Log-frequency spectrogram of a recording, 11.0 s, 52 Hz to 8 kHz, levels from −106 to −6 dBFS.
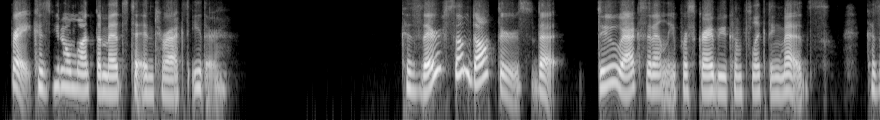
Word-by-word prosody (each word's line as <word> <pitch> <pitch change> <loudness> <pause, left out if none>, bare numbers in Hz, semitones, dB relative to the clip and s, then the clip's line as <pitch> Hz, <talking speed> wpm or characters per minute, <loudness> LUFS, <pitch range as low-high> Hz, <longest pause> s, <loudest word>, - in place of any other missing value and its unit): Right, - - +4
'cause 200 -2 -3
you 220 - -4
don't 205 -2 -1
want 180 -1 0
the 170 - +3
meds 165 -1 +1
to - - 0
interact 155 -2 -2
either. 200 -1 -7 2.2
'Cause 185 -3 -4
there's 410 - +6
some 365 0 +2
doctors 265 +8 +2
that - - -1 0.5
do 210 0 +2
accidentally 175 -3 0
prescribe 170 -1 0
you 165 -1 0
conflicting 165 -1 -6
meds. 175 +2 -3 0.5
'Cause 190 -1 -7
180 Hz, 120 wpm, -23 LUFS, 170-205 Hz, 2.2 s, there's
